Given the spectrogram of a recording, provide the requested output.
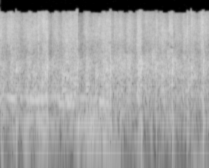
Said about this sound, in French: on peut les applaudir.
